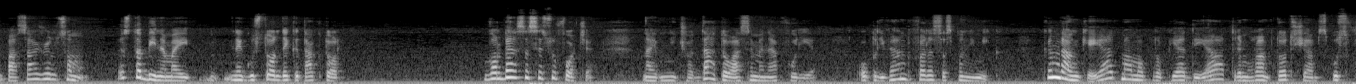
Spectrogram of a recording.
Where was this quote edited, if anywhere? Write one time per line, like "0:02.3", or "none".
0:06.6

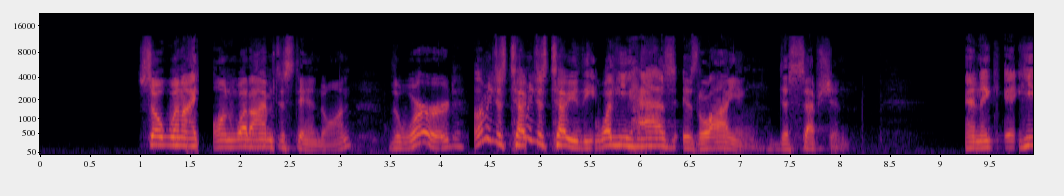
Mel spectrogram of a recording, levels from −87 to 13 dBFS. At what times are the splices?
0:01.6
0:02.3
0:04.3
0:04.8
0:05.5

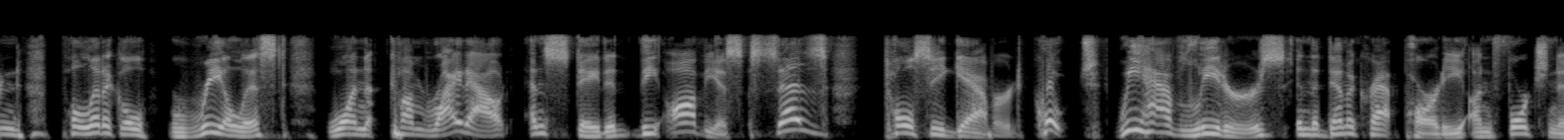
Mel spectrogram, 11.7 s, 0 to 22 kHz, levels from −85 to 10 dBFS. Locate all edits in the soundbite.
0:02.9
0:08.3

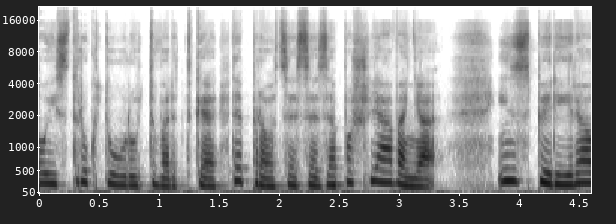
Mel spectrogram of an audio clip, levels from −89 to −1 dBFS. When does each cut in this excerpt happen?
none

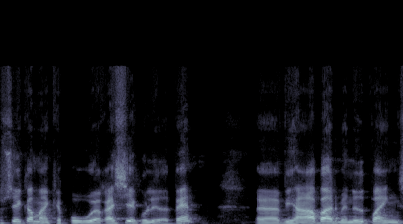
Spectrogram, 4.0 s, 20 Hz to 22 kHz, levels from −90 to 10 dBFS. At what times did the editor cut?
none

